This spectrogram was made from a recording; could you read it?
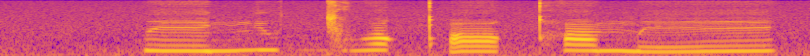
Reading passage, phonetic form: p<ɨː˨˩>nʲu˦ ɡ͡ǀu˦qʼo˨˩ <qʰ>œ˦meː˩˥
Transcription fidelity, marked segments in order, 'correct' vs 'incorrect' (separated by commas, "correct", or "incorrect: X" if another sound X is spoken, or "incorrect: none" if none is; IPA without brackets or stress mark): incorrect: eː˨˩, correct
